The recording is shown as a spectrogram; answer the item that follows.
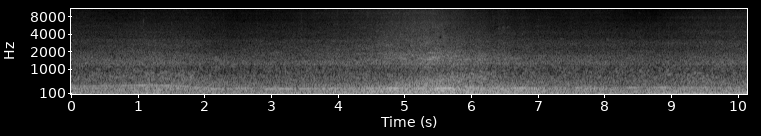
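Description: Road traffic on a city street: a steady hum of engines and tyres, with one vehicle passing close and loudest about five to six seconds in.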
